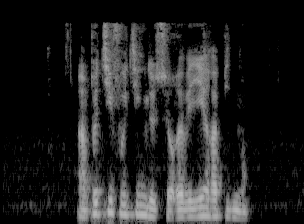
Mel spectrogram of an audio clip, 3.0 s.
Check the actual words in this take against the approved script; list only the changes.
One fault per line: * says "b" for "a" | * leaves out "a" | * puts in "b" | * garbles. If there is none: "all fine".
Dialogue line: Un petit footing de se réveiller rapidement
all fine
